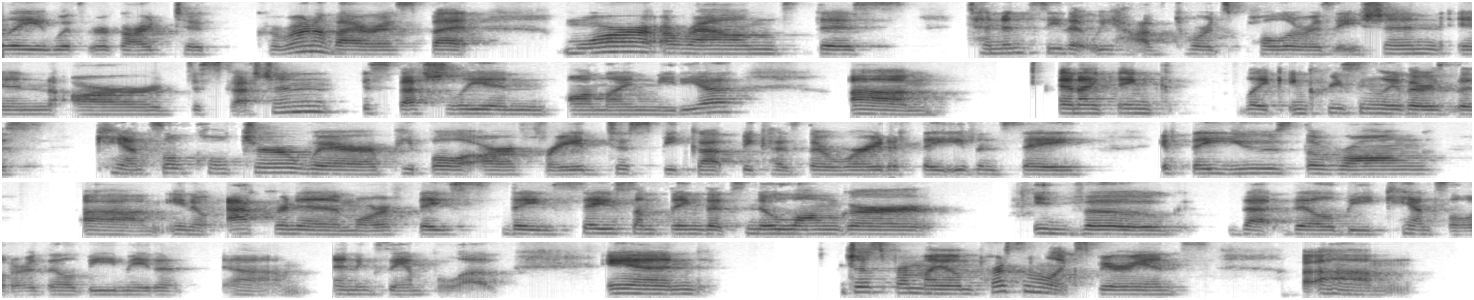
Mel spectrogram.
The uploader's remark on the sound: Posting the audio recording of our Book Club Zoom session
